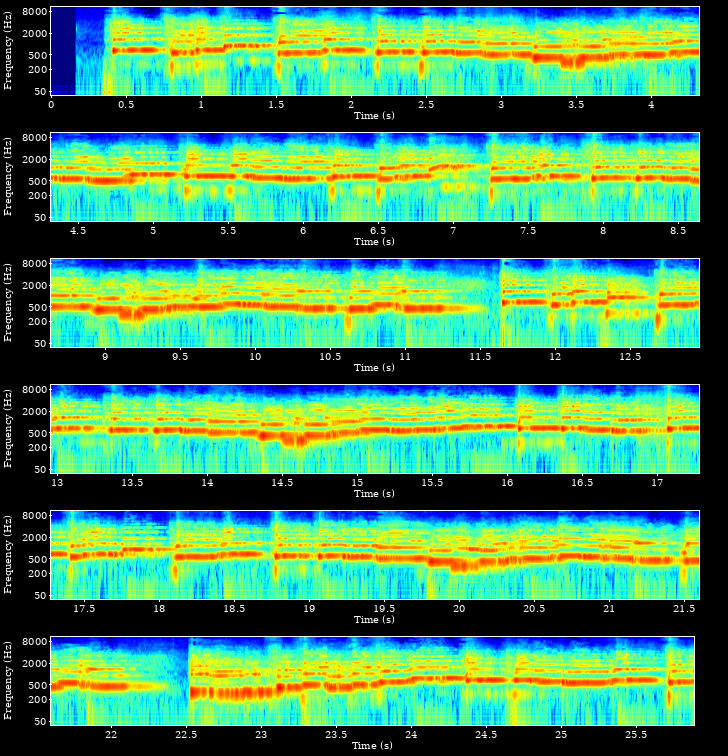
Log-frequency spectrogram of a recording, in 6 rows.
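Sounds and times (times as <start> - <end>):
polka music: 0.2 - 25.8.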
